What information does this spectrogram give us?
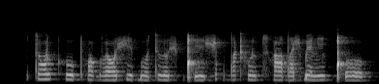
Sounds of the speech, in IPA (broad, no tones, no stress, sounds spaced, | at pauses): t ɔ l kʰ o pʰ ɔ ɡ l ɔ ʃ ɪ ɓ o t l o ʃ ǃʼ ɪ ʃ | dˤ u kʰ o l t͡sʰ o i̯ dˤ ɛ ʃ ɓ ɛ l i l ǃʼ o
